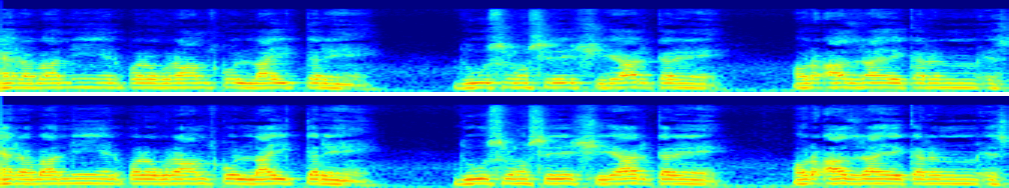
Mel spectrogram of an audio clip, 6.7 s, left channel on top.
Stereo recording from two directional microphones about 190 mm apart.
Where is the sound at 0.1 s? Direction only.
50° right (ahead or behind).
